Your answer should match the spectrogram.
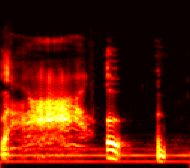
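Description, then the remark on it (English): A creature's harsh, sustained screech, coming from within a jail, lasts about a second, then two short, low guttural roaring bursts follow, all over a steady faint hum. “this screech come from within. Followed by a roar.”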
